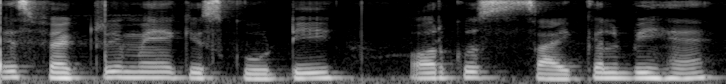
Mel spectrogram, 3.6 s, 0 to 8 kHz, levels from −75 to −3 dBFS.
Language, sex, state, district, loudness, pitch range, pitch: Hindi, male, Jharkhand, Garhwa, -21 LUFS, 140-155 Hz, 145 Hz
